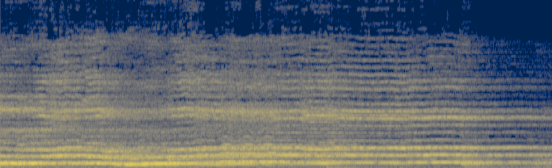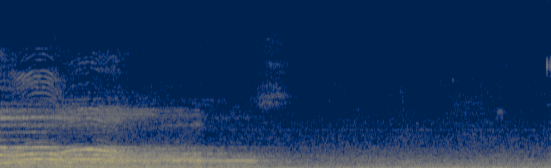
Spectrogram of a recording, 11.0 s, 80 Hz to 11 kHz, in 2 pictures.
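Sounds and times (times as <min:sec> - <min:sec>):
man chanting melodically: 0:00.0 - 0:08.2.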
